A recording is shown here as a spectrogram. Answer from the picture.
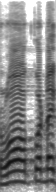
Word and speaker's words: ر: কিরকম দেখেন দাল জাল একটু বেশি বাঁকা আর রকটা কি হালকা বাকা বলেন র এই অকটার নাম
